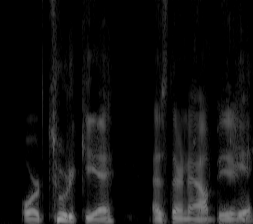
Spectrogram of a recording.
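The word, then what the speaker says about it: Türkiye: But that's not how the playoff seedings are exactly, because Turkey, or Turkiye, as they're now being pronounced internationally, because they're hosting the finals in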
